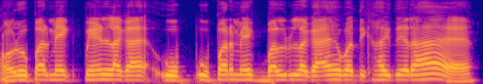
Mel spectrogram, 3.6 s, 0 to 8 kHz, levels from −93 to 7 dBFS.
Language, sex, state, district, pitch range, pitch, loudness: Hindi, male, Jharkhand, Garhwa, 160-170 Hz, 165 Hz, -11 LUFS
